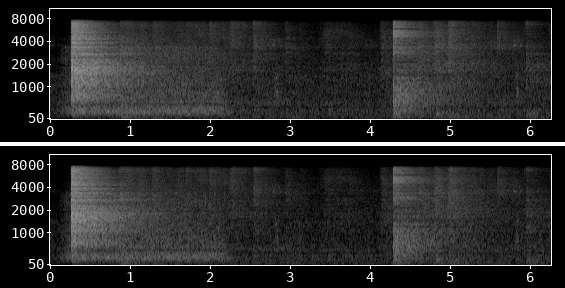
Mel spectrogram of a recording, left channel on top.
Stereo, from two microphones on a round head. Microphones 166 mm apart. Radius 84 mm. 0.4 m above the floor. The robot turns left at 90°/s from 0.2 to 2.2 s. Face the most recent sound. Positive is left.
turn(degrees=15)  # may be behind; listen again after turning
